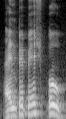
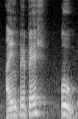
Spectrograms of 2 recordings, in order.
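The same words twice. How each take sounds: The two takes are said the same way.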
